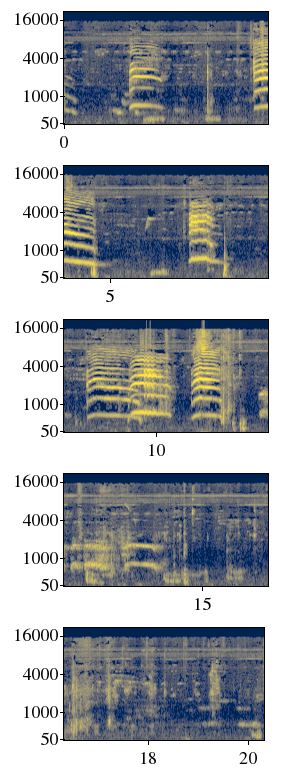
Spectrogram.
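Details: A pet cat asks for food as feeding time approaches, giving a series of short and longer harmonic meows, some rising and falling, spaced a second or two apart, with quieter chirps and indoor rustling between them.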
